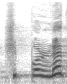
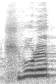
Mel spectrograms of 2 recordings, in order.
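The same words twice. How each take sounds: First: The first consonant is said hard, not softly. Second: The first consonant is said softly. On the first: The speaker calls it wrong. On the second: The speaker calls it right.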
